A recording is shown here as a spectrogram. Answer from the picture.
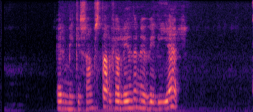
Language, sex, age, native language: Icelandic, female, 50-59, Icelandic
